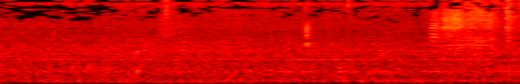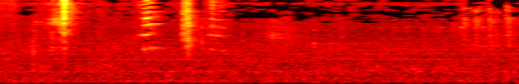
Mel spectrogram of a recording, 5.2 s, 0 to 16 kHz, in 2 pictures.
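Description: A few faint clicks and squeaks from a caulking gun as more CT1 black sealant is run into the hatch frame, over a steady low background hum; the clicks come about two to three and a half seconds in.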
